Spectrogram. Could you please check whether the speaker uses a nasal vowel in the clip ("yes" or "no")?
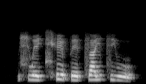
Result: yes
